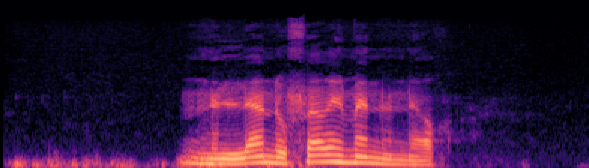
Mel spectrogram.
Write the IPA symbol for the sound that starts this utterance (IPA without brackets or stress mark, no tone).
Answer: n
